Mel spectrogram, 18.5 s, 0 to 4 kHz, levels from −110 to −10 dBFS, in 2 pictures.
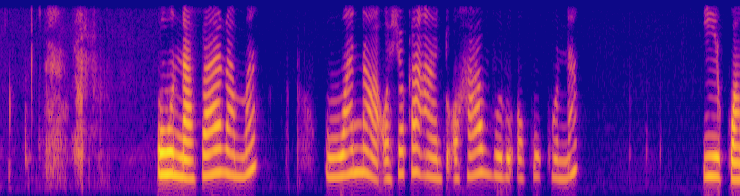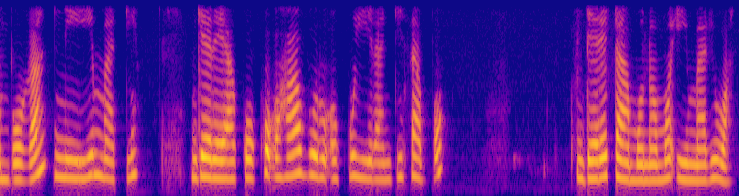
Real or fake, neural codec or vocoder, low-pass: fake; vocoder, 24 kHz, 100 mel bands, Vocos; 3.6 kHz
